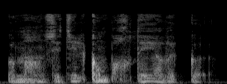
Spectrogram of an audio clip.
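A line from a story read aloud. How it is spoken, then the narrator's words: Low-voiced question. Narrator (French): demanda Maugré à voix basse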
